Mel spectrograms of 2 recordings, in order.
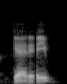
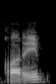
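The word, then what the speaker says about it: قريب: Dan sedikit ee tips di sini kalau antum dengar orang Arab terkadang ya sebagian mereka mengucapkan huruf qf itu dengan G ya. terkadang ya garib gitu ya. Jadi harusnya yang betul qarib mereka bilang garib.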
